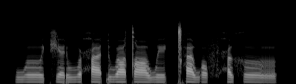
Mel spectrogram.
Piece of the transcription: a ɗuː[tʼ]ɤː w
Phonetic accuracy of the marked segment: incorrect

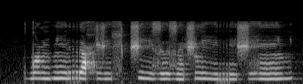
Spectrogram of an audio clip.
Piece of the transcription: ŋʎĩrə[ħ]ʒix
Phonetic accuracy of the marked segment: correct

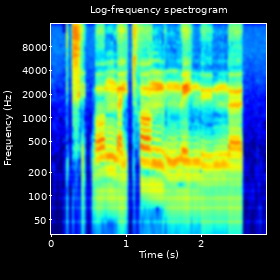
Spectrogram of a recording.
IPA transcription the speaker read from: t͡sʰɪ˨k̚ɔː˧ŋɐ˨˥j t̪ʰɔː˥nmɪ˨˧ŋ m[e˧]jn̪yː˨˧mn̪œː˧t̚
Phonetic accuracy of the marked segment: correct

